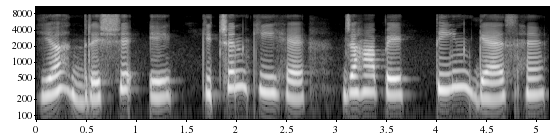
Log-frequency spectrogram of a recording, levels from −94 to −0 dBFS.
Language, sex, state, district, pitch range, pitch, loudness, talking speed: Hindi, female, Jharkhand, Garhwa, 225-305 Hz, 250 Hz, -16 LUFS, 130 wpm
